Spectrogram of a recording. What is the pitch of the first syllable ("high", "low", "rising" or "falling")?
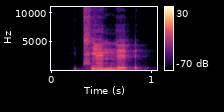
high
